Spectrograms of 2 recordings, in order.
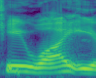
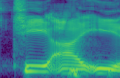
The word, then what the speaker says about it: TIE: Well, I didn't want them to think it's TYE or something, or Way to TIE. spell it out for him. You know, like Online. THAI or something. It's not Thailand. It's TIE. It's like tie your shoe.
